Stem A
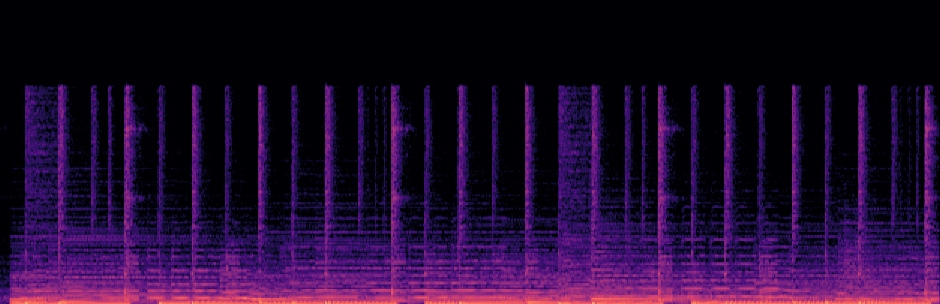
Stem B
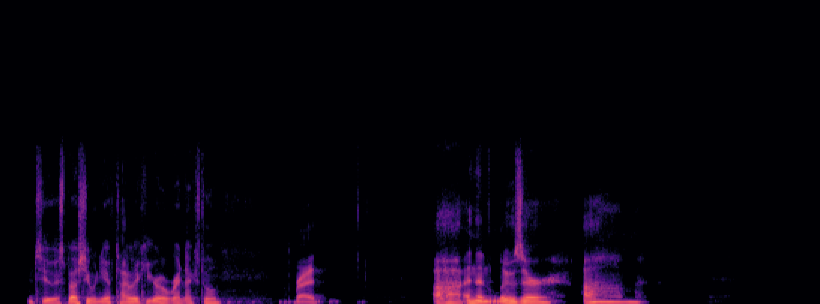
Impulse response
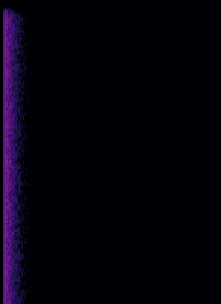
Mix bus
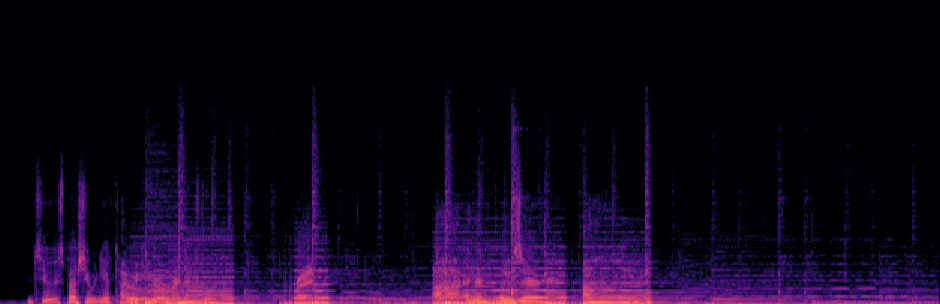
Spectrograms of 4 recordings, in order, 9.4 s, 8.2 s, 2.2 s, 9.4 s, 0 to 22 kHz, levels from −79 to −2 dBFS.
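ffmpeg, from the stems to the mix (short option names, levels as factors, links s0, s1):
-filter_complex "[0:a]bandreject=f=73.03:t=h:w=4,bandreject=f=146.06:t=h:w=4,bandreject=f=219.09:t=h:w=4,bandreject=f=292.12:t=h:w=4,bandreject=f=365.15:t=h:w=4,adelay=1200,volume=0.944,asplit=2[s0][s1];[s1]volume=0.0944[s2];[1:a]aeval=exprs='val(0)+0.00158*(sin(2*PI*60*n/s)+sin(2*PI*2*60*n/s)/2+sin(2*PI*3*60*n/s)/3+sin(2*PI*4*60*n/s)/4+sin(2*PI*5*60*n/s)/5)':c=same,aeval=exprs='clip(val(0),-1,0.0531)':c=same,volume=0.944,asplit=3[s3][s4][s5];[s4]volume=0.0631[s6];[s5]apad=whole_len=467777[s7];[s0][s7]sidechaingate=range=0.158:threshold=0.00355:ratio=16:detection=peak[s8];[s2][s6]amix=inputs=2:normalize=0,aecho=0:1:261|522|783|1044:1|0.3|0.09|0.027[s9];[s8][s3][s9]amix=inputs=3:normalize=0,lowpass=7700"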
